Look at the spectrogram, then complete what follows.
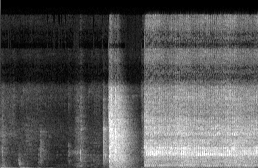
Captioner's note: drill whirring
